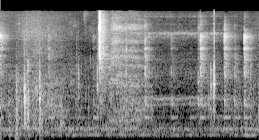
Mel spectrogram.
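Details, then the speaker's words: Aquarium filter pump running dry while the tank is being drained: faint irregular clicking and rattling over a low hum, the water-lubricated plain-bearing impeller knocking without water. "hört den klappern ist klar der läuft jetzt trocken wenn die trocken laufen fangen sie an zu schlagen"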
